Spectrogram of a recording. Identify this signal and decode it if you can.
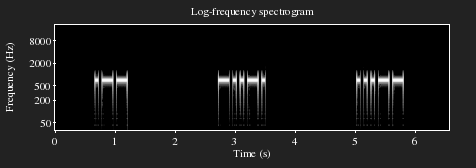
Morse code, heard as a keyed tone, about 20 wpm, spaced as for 5 wpm, 700 Hz. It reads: W/3
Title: 236 Lesson 38e - Letter q - Three Characters 20wpm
